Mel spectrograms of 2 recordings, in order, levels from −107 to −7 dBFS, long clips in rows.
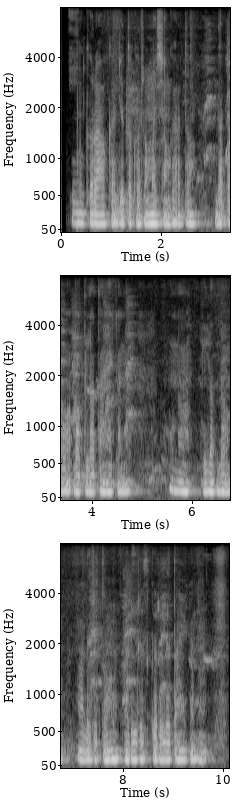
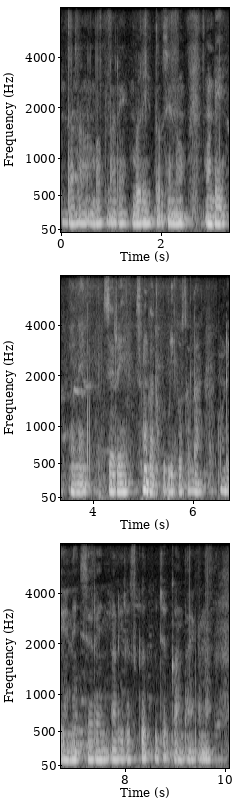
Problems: background conversations at intervals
